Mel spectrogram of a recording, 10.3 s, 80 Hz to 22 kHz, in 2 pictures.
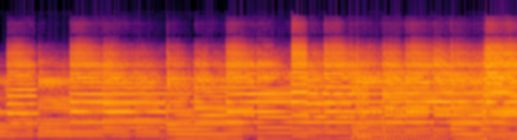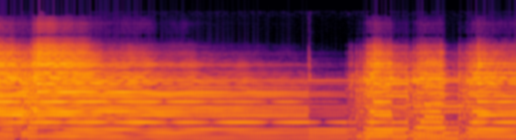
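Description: Electric guitar with amber P90 pickups played clean through a Palmer DREI tube amp running its EL84, 6V6 and 6L6 circuits together: strummed chords that ring on, a long sustained chord in the middle, then a run of quicker notes near the end.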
